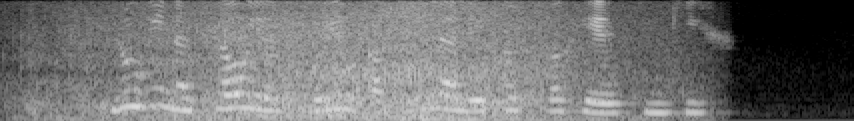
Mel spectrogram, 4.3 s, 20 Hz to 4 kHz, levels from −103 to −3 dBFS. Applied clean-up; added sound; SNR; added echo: none; Waves, surf; 3 dB; none.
